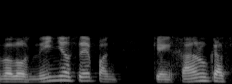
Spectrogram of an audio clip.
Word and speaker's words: Hanukkah: Es más, en realidad, la forma actual de pronunciar es raspando tu garganta y es Hanukkah. – Sí. Okay. Y entonces, como el campestre cuando dice cajo.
